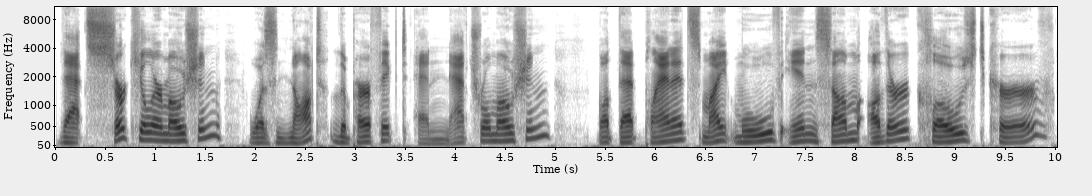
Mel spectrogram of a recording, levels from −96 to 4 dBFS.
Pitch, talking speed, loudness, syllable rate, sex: 150 Hz, 120 wpm, -21 LUFS, 3.4 syllables/s, male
